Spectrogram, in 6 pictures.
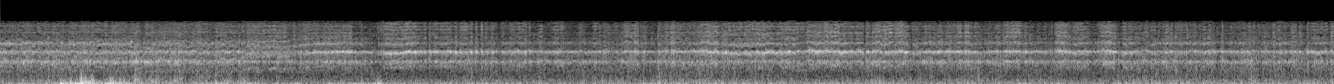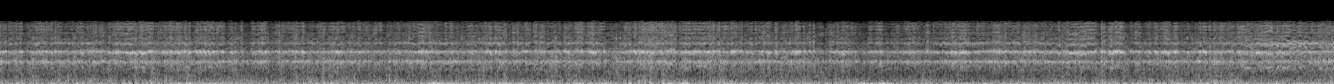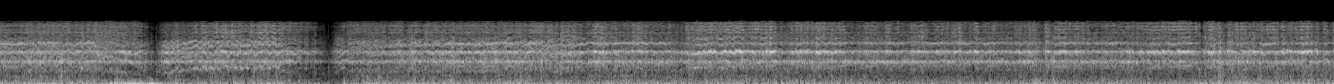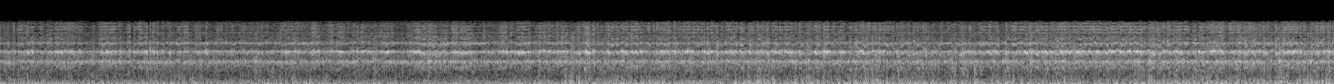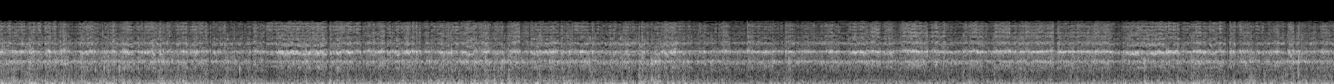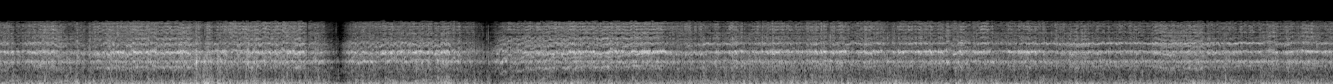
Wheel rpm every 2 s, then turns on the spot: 200, 200, 230, 230, 230, 230, 230, 230, 230, 240, 230, 230, 230, 190, 120, 150, 220, 230, 230, 230, 230, 230, 230, 230, 230, 220, 230, 240, 230, 230, 230, 240, 230, 230, 190, 130, 190, 230, 230, 230.
70-72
